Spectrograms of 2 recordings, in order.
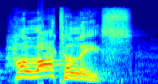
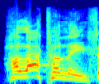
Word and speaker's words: holoteles: In fact, when he says the word wholly or entirely, it is the Greek word holoteles. Holoteles. Everybody, uh, let's learn Greek together. Say holoteles. Holoteles. There it is. It's spelled H O L O T E L E S in the transliteration.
